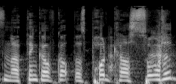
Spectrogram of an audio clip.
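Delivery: put-on thick New Zealand accent.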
